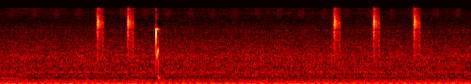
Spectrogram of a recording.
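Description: A phone menu clicks with short electronic beeps.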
